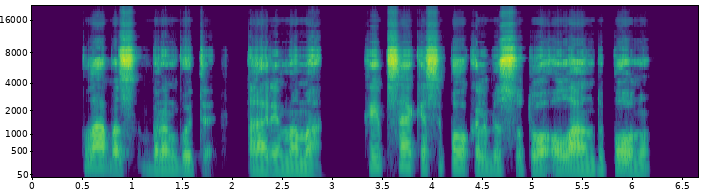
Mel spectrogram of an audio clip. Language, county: Lithuanian, Klaipėda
